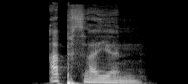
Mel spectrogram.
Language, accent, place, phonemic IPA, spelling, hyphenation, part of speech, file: German, Germany, Berlin, /ˈapˌzaɪ̯ən/, abseihen, ab‧sei‧hen, verb, De-abseihen.ogg
- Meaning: to filter, strain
